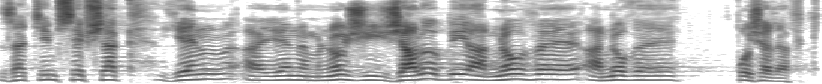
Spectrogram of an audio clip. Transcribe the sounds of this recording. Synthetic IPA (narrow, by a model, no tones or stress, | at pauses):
zaciːmsɛfʃakjɛnajɛnmnoʒiːʒalobɪanovɛːʔanovɛː | poʒadafki̥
